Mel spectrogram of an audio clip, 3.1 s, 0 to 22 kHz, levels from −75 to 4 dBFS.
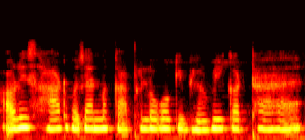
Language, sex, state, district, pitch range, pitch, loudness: Hindi, female, Jharkhand, Ranchi, 245-255 Hz, 250 Hz, -16 LUFS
